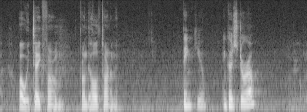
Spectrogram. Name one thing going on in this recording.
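A young man speaks calmly into a microphone in short phrases.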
